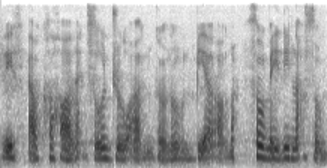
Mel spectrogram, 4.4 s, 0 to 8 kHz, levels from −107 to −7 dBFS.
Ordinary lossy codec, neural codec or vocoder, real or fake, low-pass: none; autoencoder, 22.05 kHz, a latent of 192 numbers a frame, VITS, trained on one speaker; fake; 7.2 kHz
